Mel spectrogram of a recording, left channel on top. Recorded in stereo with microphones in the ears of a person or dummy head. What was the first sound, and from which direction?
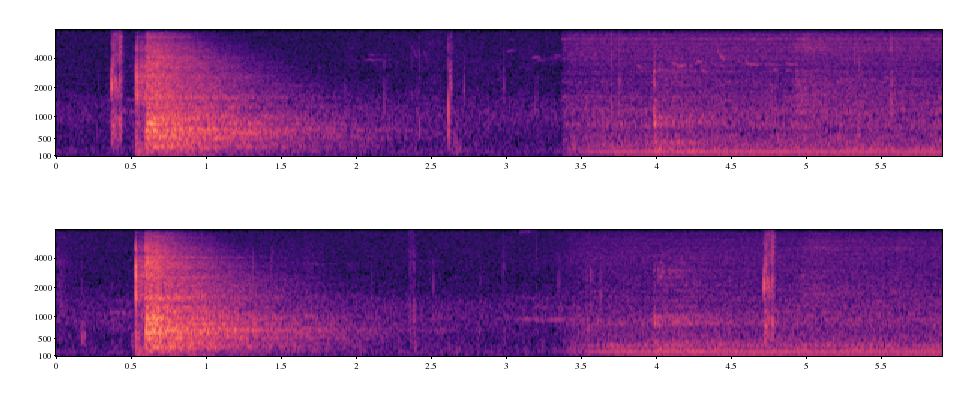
A pop, 50° right (ahead or behind).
